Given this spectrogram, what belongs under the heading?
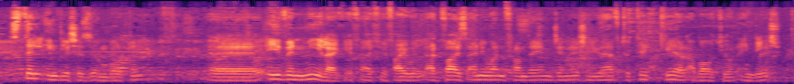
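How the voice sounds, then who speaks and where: Fairly quick speech with an Arabic accent and fairly even intonation, amid noticeable background noise and audible room echo. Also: man, fairly high pitch for a man. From Syria. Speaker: chef. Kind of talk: interview. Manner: halting.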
